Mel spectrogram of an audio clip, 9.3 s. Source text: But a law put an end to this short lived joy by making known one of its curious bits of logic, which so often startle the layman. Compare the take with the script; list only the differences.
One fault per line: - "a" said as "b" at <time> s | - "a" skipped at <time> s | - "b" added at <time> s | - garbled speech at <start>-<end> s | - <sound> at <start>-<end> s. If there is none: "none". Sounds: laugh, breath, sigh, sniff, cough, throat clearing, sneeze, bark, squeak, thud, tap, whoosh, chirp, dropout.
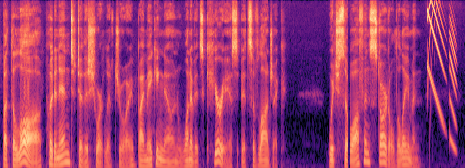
- "a" said as "the" at 0.2 s
- dropout at 7.0-7.0 s
- chirp at 8.5-9.2 s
